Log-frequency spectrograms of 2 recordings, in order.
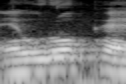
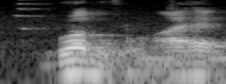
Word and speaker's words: Europe: 에우로페 아니고요. 물론 에우로페라고 읽는 동네도 있긴 하지만 영어로 읽을 때는 유럽이죠. They have been to Europe twice.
